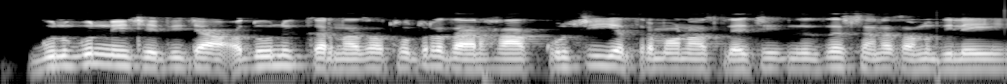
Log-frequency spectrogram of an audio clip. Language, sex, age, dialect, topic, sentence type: Marathi, male, 36-40, Standard Marathi, agriculture, statement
